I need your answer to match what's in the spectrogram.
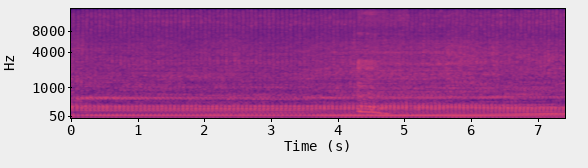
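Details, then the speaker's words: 2009 Kawasaki KLR650, 10,443 miles, cold single just started on choke: steady low thump, very quiet exhaust with no chirp, which owner says this model year eliminated; healthy even idle. "super quiet. Something they did to this model year is the exhaust. They got rid of the chirp. It doesn't chirp at all."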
